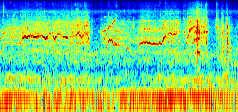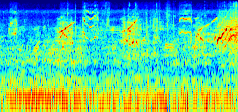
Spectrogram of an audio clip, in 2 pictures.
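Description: Small tyres scrape and crunch over rocks.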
